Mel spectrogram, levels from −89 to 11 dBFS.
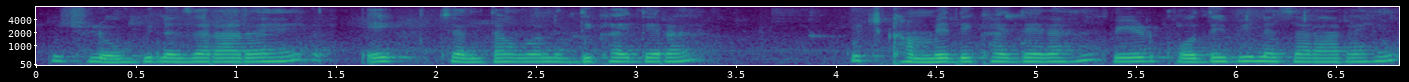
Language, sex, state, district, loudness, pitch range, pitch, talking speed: Magahi, female, Bihar, Gaya, -27 LUFS, 190-210 Hz, 195 Hz, 240 wpm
